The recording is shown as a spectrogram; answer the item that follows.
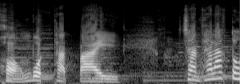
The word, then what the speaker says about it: ฉันทลักษณ์: ครับ ว่า เขา เรียก ว่า ฉันทลักษณ์ อ่าน ว่า ฉันทลักษณ์ นะ ครับ เป็น ข้อ บังคับ ใน การ แต่ง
